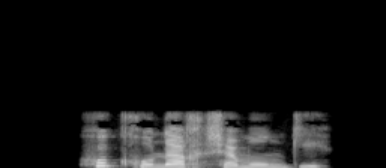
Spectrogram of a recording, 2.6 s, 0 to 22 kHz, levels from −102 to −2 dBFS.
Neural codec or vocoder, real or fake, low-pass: none; real; 7.2 kHz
